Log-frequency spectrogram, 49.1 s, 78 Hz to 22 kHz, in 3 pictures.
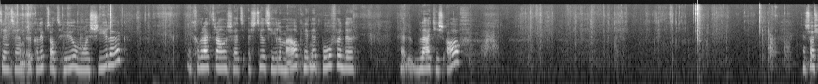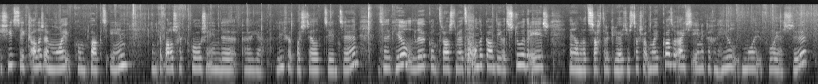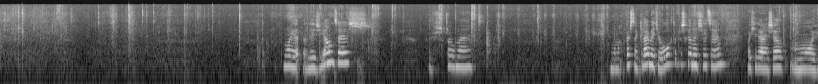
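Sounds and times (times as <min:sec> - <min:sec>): foliage rustling and crinkling: 0:00.0 - 0:04.6, 0:10.2 - 0:15.4, 0:16.1 - 0:23.1, 0:28.9 - 0:49.0
foliage rustling: 0:10.2 - 0:14.6, 0:30.2 - 0:41.0.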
